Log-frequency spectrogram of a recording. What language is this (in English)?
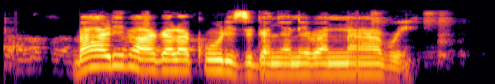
Ganda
